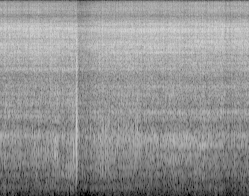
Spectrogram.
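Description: Clockwork wind-up mechanism of an antique coffin bank running with a steady whirr as it works the skeleton hand that grabs the coin, with one sharp click about one and a half seconds in.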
